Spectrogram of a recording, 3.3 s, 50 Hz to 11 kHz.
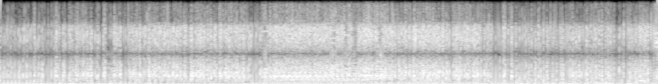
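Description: A 2015 BMW R1200 GS Adventure two-cylinder motorcycle pulls away up a mountain road, its engine giving a loud, steady low drone with wind rush over the microphone throughout, no talking.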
